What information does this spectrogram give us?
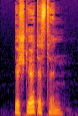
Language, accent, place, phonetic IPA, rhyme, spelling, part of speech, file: German, Germany, Berlin, [ɡəˈʃtøːɐ̯təstn̩], -øːɐ̯təstn̩, gestörtesten, adjective, De-gestörtesten.ogg
- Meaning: 1. superlative degree of gestört 2. inflection of gestört: strong genitive masculine/neuter singular superlative degree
